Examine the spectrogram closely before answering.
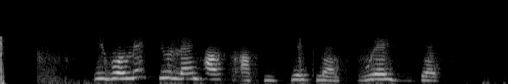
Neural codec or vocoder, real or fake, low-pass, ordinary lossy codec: vocoder, 44.1 kHz, 128 mel bands, Pupu-Vocoder; fake; 3.6 kHz; AAC, 24 kbps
